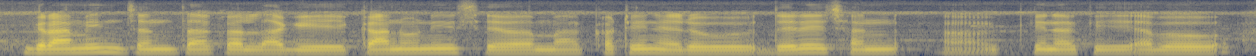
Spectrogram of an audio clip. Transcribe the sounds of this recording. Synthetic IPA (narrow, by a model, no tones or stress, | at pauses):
ɡɾamind͡ʒʌnt̪akolaɡikanunisewamakʌʈineɾud̪eɾet͡sʰʌn | kinʌkiʌ̰bʌ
